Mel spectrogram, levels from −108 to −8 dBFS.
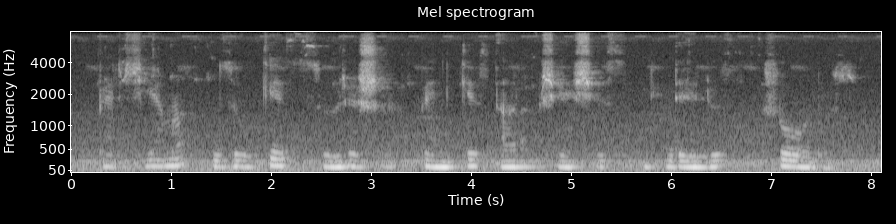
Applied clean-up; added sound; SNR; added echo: none; Insect; 12 dB; none.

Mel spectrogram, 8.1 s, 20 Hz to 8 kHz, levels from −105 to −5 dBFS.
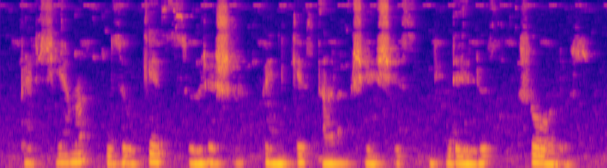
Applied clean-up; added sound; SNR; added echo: classical method log-MMSE.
